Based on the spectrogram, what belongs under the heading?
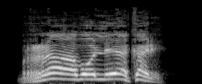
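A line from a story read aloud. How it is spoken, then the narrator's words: Shouted from his seat. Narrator (Russian): крикнул Митя со своего места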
